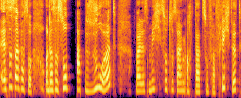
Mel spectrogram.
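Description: A woman speaks in a normal speaking voice at a moderate pace, with lively intonation. The recording is very clean, with a silent background and a dry, close sound with no echo. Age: 30s. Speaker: influencer. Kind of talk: casual chat.

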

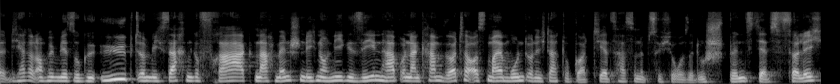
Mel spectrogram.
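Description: The talking is very fast. Behind it, the background stays quiet. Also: woman. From Germany, Düsseldorf area. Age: 50s. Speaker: life coach and shaman. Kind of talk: podcast interview.

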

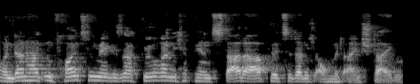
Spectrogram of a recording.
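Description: Male speech, somewhat breathy, its pitch moving in an ordinary way. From East Berlin, Germany. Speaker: angel investor and entrepreneur. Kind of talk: interview.

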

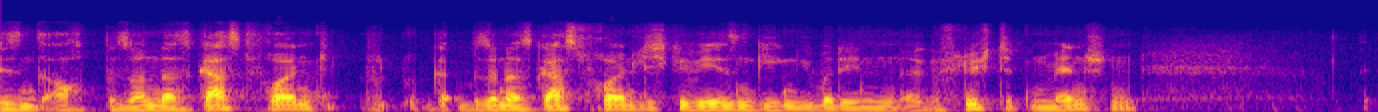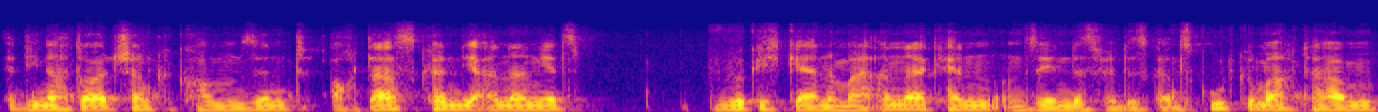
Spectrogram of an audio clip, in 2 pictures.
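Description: At a moderate pace, a man speaks at a medium pitch with a dark, mellow tone and ordinary pitch variation. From Germany. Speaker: listener sending voice message. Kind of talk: voice message monologue.

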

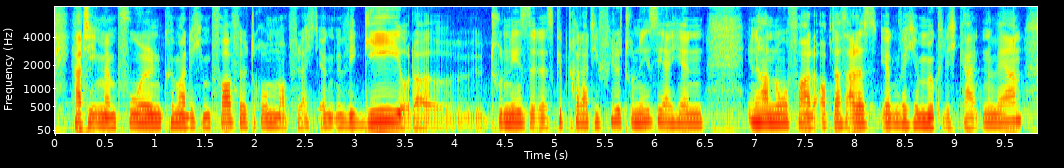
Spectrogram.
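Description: A woman talking at a very fast pace, her pitch fairly low. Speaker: business owner, managing director of a metalworking firm. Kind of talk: interview. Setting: at her company premises.

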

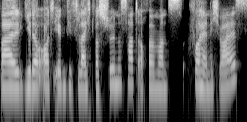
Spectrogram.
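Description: On a very clean recording with a silent background and a dry, close sound with no echo, a woman with an unremarkable speaking voice talks at a fairly quick pace and fairly high pitch. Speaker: student and podcaster. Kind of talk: interview.

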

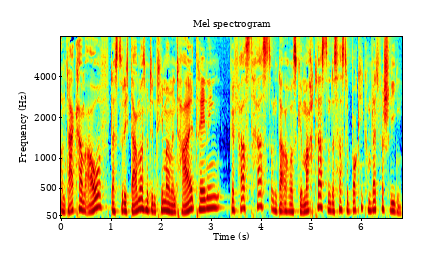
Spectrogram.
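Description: Recorded very cleanly against a silent background, a man with a fairly high, somewhat breathy voice and lively intonation speaks at a moderate pace with hardly any pauses. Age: 20s. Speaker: podcast co-host. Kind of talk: casual chat.

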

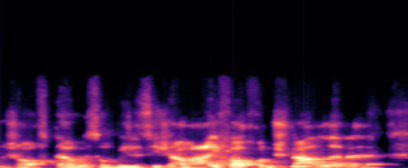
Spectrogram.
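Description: A man's fairly high voice at a fairly quick pace. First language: Italian or Swiss German (speaking German). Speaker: football coach. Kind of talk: casual interview. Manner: halting.

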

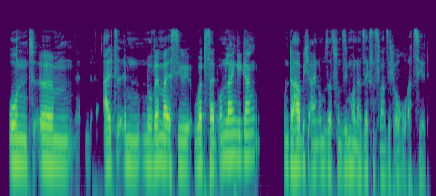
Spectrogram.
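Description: The delivery is fairly slow, with fairly even intonation. Loudness rises and falls in big swings. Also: man, medium pitch for a man. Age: 20s. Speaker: shop owner, former dropshipper. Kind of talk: interview. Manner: hesitant, many fillers.

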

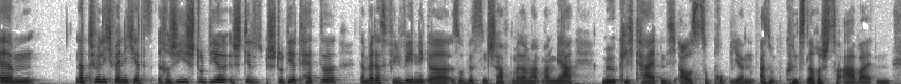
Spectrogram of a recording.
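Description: In a very clean recording with a silent background, a woman speaks at medium pitch in a monotone, flat way. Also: moderate pace. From central Germany. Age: 20s. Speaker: theatre dramaturge. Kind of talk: interview.

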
